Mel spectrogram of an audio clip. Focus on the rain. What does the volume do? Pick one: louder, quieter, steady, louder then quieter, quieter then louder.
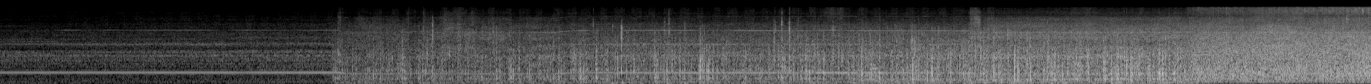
louder.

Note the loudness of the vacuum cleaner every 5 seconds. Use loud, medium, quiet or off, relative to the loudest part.
medium, medium, loud.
